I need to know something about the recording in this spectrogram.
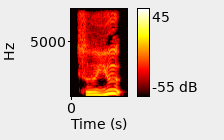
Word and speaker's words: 梅雨: 梅も雨も梅雨とは普段は読まないですよね。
